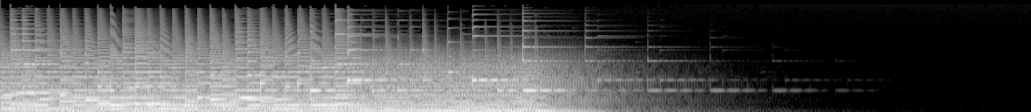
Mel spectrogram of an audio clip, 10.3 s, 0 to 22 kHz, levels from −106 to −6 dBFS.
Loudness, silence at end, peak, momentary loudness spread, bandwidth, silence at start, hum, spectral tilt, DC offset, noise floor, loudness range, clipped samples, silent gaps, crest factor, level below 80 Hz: -15 LUFS; 4.3 s; 0 dBFS; 5 LU; 15.5 kHz; 0 s; none; -6.5 dB/octave; under 0.1%; -84 dBFS; 11 LU; under 0.1%; none; 16 dB; -24 dBFS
